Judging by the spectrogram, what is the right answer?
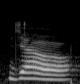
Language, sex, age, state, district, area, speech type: Odia, female, 45-60, Odisha, Jajpur, rural, read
